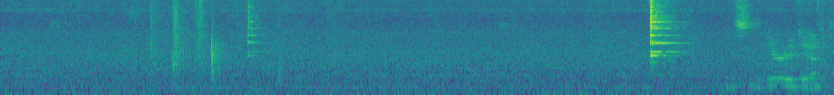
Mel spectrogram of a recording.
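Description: Paintbrush knocking against a ceramic plate used as a palette: a few faint clicks, then near the end one sharp clink that rings briefly.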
